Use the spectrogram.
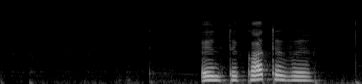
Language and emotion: Russian, neutral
